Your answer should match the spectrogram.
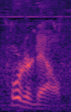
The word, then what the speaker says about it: Porterdale: there's a guy laughs I think I used an ass it's Porter Dale and here's the historic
